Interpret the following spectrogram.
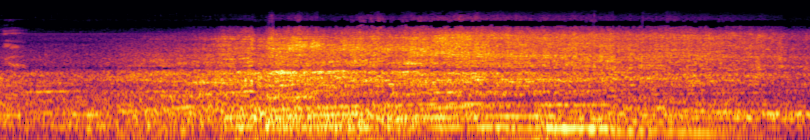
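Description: Vintage stock car engines running loudly, the sound swelling about two seconds in and staying loud to the end.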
